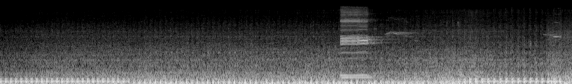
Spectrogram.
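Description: Royal Enfield Bullet's single-cylinder engine running steadily while riding, with one short horn beep about three and a half seconds in.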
